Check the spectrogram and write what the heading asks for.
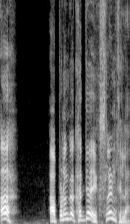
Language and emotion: Odia, happy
